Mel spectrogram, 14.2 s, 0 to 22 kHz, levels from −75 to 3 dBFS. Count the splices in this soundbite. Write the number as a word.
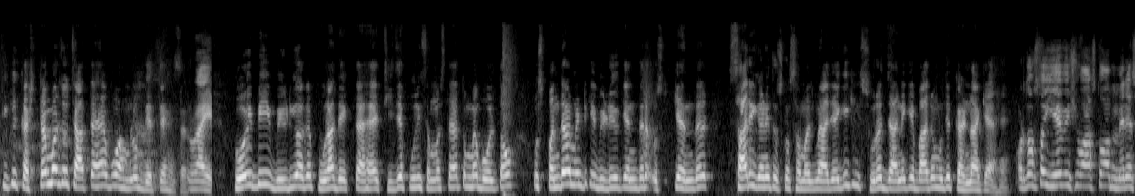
one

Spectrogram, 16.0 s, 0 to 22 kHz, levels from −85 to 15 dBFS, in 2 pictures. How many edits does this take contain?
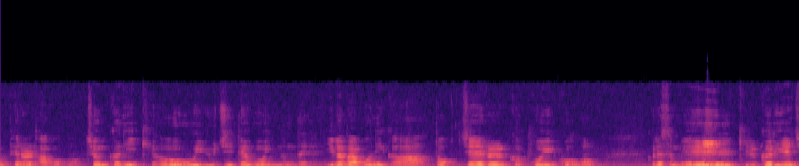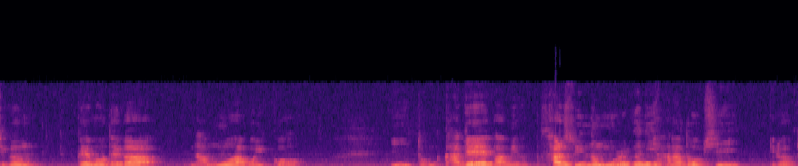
one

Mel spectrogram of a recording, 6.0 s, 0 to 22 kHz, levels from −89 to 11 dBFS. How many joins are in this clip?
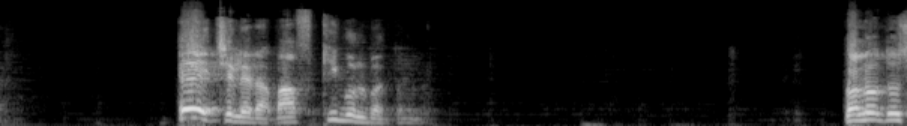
zero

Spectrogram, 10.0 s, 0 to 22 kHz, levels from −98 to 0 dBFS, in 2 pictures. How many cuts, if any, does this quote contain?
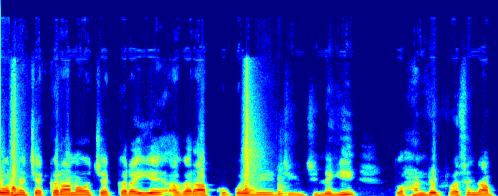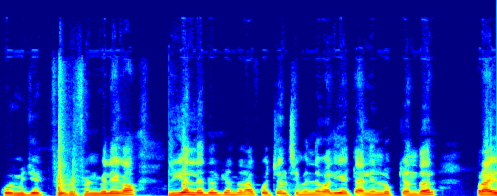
one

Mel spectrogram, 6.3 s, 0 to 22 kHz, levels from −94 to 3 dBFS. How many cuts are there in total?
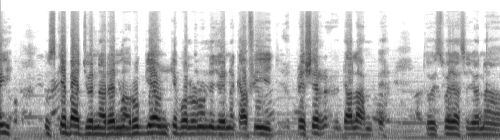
zero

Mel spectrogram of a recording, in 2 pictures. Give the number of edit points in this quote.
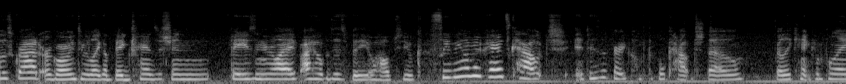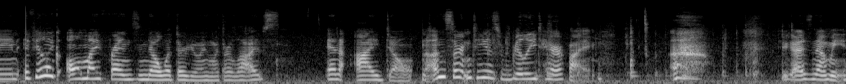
three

